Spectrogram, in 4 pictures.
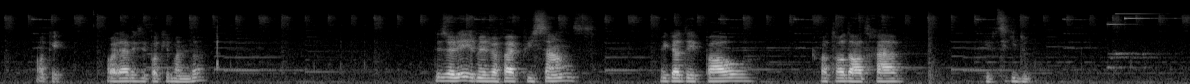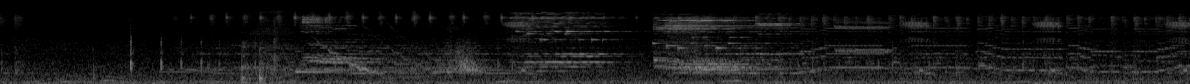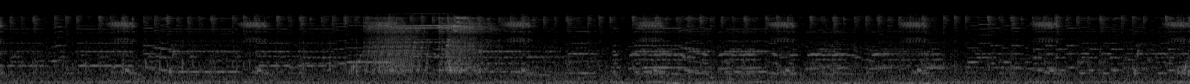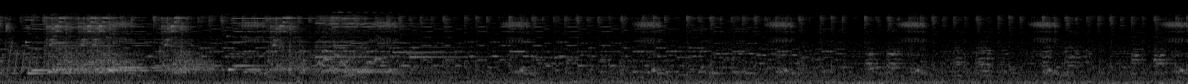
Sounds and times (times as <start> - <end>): Music: 0.0 - 12.3, 13.5 - 47.5
Speech: 0.4 - 2.1, 4.4 - 5.9, 9.9 - 10.4.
